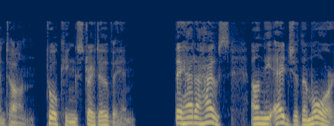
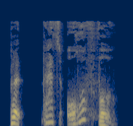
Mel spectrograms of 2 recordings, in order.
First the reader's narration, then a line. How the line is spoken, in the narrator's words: Tom gasped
